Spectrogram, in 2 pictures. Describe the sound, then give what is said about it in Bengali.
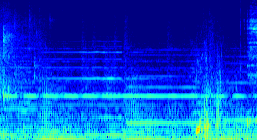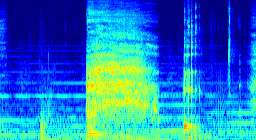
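Water poured from a clay pitcher, heard as a single loud gush lasting about half a second, followed by a few short splashes and drips over a quiet low background. “আচ্ছা জল খাবেন? ও তো কুঁজোয় রাখা, দাঁড়ান দাঁড়ান আমি একটু এনে দিচ্ছি।”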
